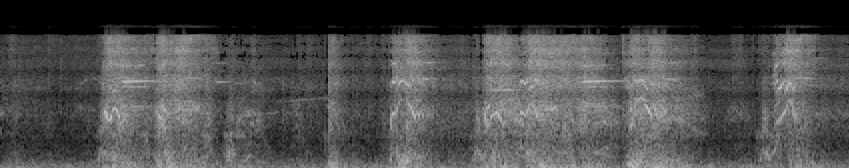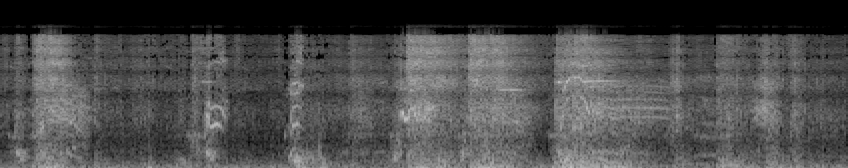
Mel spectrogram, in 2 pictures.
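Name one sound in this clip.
Metal blades slash and clash in a fast fight.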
